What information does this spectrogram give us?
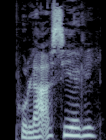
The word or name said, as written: polarcirkel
